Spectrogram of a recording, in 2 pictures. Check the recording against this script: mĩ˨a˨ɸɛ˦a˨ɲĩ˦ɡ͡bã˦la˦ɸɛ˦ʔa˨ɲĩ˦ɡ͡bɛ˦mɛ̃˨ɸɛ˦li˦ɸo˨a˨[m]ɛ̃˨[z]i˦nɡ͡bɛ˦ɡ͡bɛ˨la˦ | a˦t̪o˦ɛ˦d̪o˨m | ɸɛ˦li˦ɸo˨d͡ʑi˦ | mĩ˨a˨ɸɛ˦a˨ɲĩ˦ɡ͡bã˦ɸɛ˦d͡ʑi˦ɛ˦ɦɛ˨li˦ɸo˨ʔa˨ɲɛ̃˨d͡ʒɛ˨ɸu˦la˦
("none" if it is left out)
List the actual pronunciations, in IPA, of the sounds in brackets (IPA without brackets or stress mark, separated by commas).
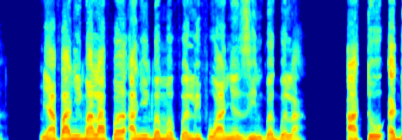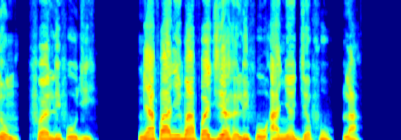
ɲ, z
